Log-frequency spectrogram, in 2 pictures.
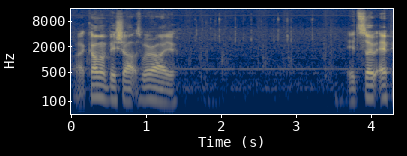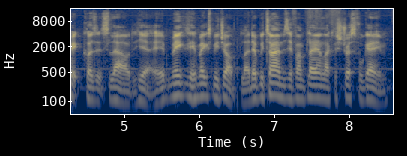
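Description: A man's voice: on the low side, moderate pace, long pauses, slight background noise. Chatty man streaming a game. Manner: chatty, reads viewer messages aloud. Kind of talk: casual live-stream chat.

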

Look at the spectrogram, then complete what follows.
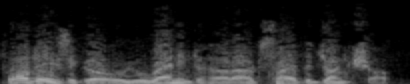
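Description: An actor playing a grave narrator in a 1940s radio drama, speaking with measured, deliberate delivery. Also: male voice, mid-range voice, very animated, lightly acted. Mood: grave, suspenseful. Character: grave narrator telling the listener his own story in second person. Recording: scratchy, muffled 1940s radio broadcast.

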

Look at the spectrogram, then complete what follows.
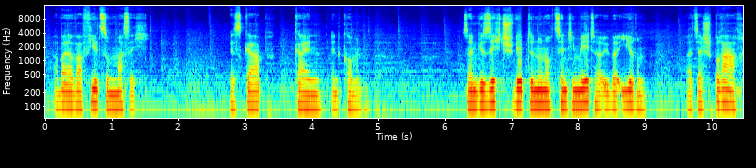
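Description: A man narrates a fantasy audio play in a fairly low voice. It is scripted storytelling, with faint music running underneath. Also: darkish tone.

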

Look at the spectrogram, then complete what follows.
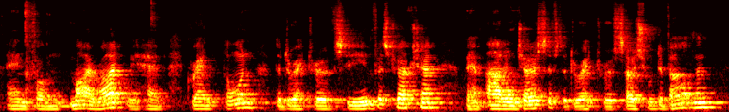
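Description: An older man with an Australian accent, formally chairing a meeting as mayor in a measured, procedural manner. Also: lowish voice. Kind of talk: formal scripted meeting address. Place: indoor council chamber. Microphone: gooseneck desk microphone. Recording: echoey room, clear background noise.

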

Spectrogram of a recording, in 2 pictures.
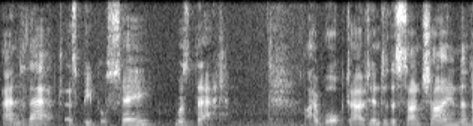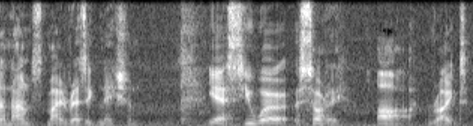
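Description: A man's voice: fairly low pitch, very animated, unhurried, a bit bright, a little hiss or hum. A man acting in a radio play as a defiant, wry former prime minister, speaking emphatically and articulately. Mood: wry, resigned.

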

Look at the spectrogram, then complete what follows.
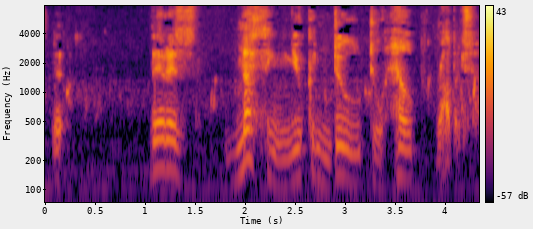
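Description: Foreboding local friend, animated pitch. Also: male voice, slow, a little hiss or hum. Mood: grave, reluctant. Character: foreboding local man, loyal friend warning a father. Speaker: actor. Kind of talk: gothic horror radio drama acting.

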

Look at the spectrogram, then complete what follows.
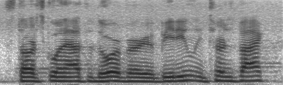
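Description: Male pastor, high voice, storytelling sermon, colloquial acted-out dialogue, cassette recording with long hall reverb. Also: flat delivery, fast talker. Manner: dramatizes dialogue in everyday colloquial words.

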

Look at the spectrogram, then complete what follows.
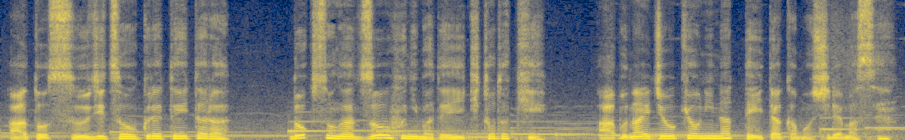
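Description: Casting: polite male physician for a game actor, lighter high register, measured bedside manner, music in background. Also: lively intonation, lightly acted. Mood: reassuring, clinical. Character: courteous, soft-mannered young male physician, reassuring and composed. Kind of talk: Japanese game voice acting.

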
